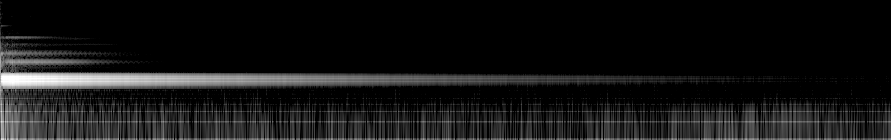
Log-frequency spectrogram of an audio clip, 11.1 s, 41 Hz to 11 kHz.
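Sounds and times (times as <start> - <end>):
demung metallophone of a gamelan: 0.0 - 6.6.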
